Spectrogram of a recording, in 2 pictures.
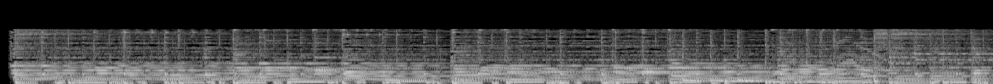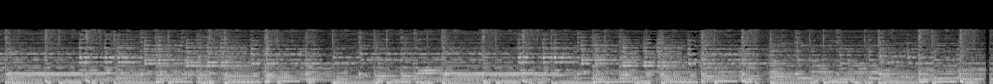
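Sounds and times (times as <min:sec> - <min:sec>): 
samba music: 0:00.1 - 0:19.8.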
